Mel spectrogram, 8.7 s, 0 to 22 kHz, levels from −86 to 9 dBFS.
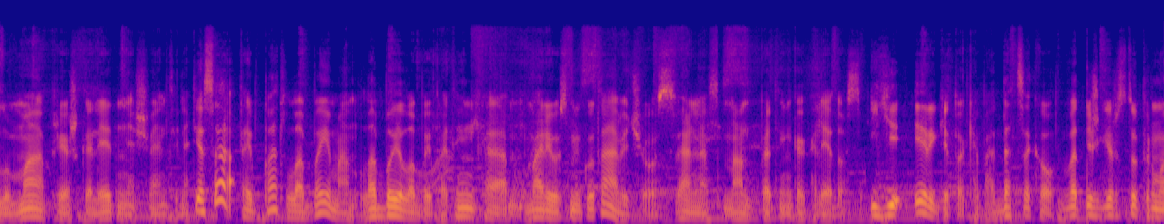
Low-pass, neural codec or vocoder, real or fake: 14.4 kHz; autoencoder, 48 kHz, 128 numbers a frame, DAC-VAE, trained on Japanese speech; fake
